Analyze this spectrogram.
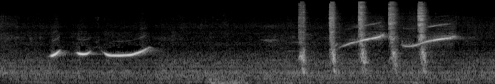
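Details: Indian ringneck parrot kept as a pet whistling two short notes and a longer rising tone, followed by sharp clicks and two high upward-sweeping whistles.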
